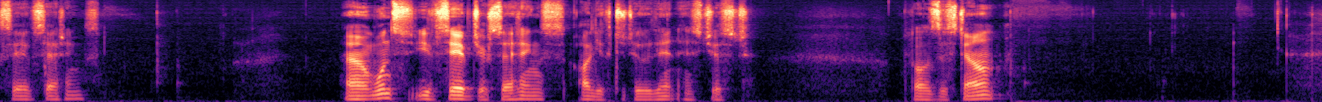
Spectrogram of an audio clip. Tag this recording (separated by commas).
Clicking, Speech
